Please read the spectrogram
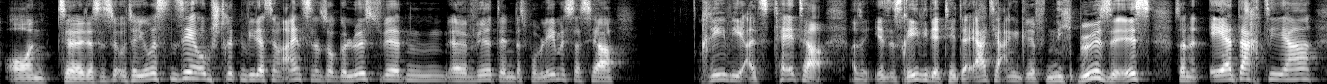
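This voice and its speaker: A man commenting on a video and explaining criminal law in a relaxed, thinking-aloud way with frequent fillers. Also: fairly high pitch, moderate pace. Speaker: legal commentator.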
